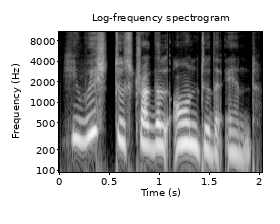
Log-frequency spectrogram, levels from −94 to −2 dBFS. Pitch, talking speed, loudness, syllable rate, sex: 230 Hz, 235 wpm, -16 LUFS, 4.7 syllables/s, female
